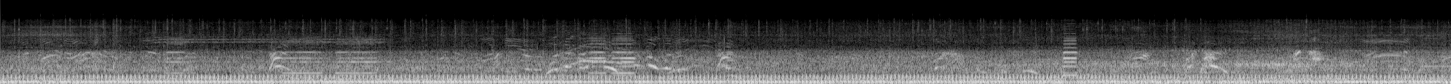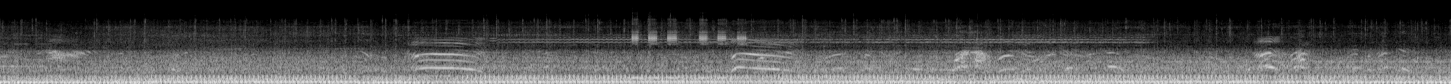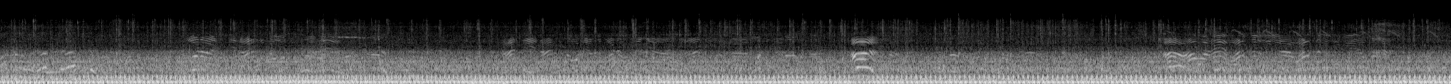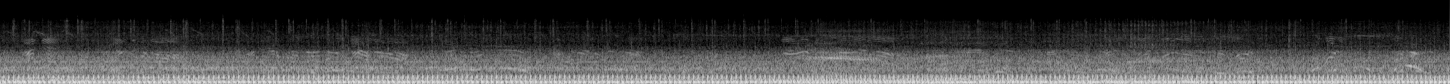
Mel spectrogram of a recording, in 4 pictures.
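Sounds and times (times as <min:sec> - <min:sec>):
hooves clattering on asphalt: 0:00.0 - 0:58.0
motorcycles droning: 0:00.0 - 0:58.0
men shouting: 0:00.1 - 0:17.2, 0:17.9 - 0:39.6, 0:51.2 - 0:58.0.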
